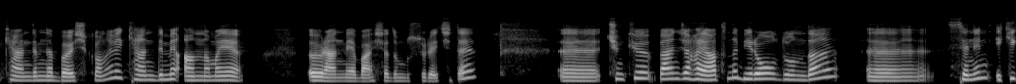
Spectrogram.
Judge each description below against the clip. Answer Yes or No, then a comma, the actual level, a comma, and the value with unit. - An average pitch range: No, wide, 6.2 semitones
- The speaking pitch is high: Yes, high, 200 Hz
